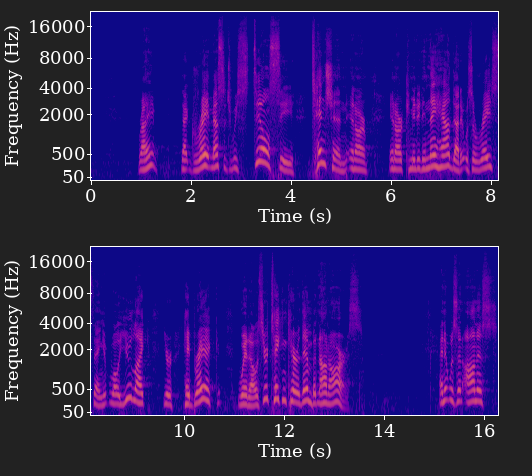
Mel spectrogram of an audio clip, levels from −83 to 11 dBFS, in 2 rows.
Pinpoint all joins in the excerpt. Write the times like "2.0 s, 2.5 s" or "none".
none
